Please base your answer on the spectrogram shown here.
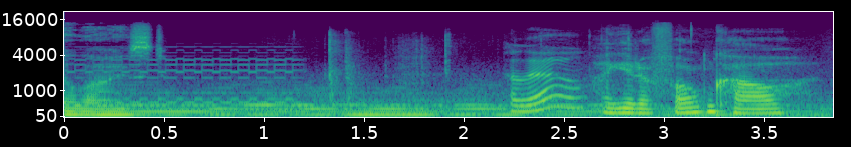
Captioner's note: telephone rings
